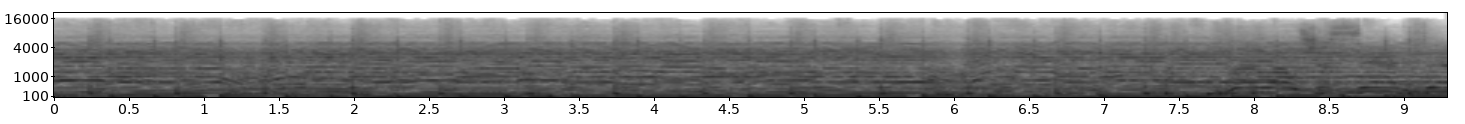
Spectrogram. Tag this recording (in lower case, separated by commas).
music, disco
